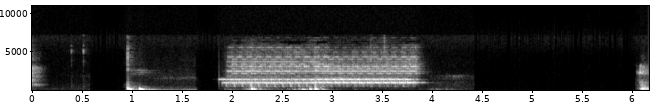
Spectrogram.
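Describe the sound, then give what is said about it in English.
A telephone rings once with a buzzy, warbling tone lasting about two seconds. A couple of brief clicks come before it, and quiet follows. “okay, someone's ringing. That's me. Sorry.”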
